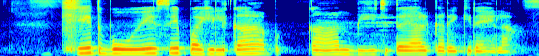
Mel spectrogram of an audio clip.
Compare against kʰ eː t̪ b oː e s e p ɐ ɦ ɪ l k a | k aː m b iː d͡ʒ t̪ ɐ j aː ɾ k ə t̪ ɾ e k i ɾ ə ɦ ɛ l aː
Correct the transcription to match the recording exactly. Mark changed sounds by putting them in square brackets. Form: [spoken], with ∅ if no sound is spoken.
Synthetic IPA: kʰ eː t̪ b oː e s e p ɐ ɦ ɪ l k a | k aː m b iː d͡ʒ t̪ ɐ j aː ɾ k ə [∅] ɾ e k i ɾ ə ɦ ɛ l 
